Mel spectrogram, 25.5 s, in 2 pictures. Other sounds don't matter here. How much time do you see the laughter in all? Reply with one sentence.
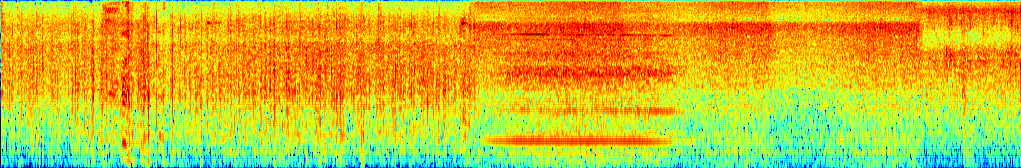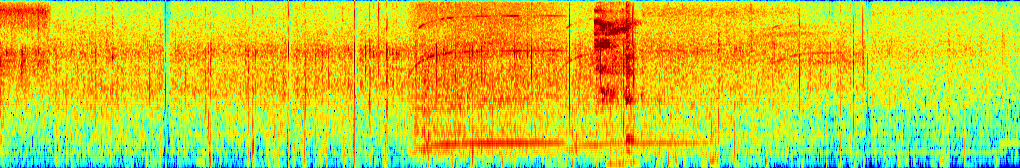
The laughter can be heard for 2 seconds in total.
